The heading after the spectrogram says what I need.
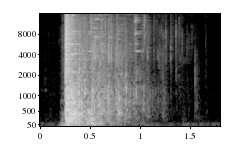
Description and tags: Glass Break 1
A large glass bottle shattering.
burst, shatter, glass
